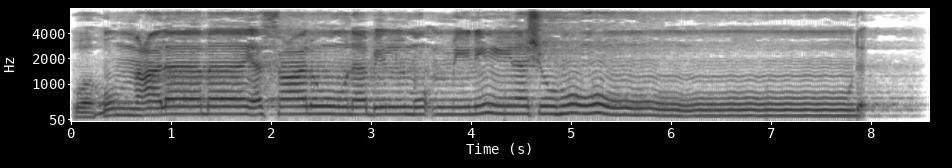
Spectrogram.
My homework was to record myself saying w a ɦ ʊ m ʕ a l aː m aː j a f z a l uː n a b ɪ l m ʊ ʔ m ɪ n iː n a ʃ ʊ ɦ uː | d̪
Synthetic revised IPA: w a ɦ ʊ m ʕ a l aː m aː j a f ʕ a l uː n a b ɪ l m ʊ ʔ m ɪ n iː n a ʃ ʊ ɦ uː | d̪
